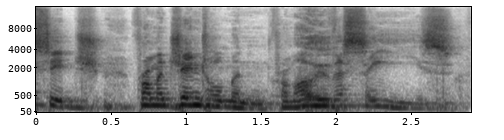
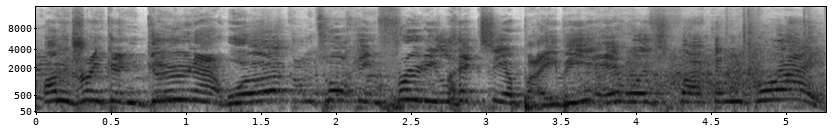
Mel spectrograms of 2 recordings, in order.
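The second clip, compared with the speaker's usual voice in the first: hammed-up swagger; 6 semitones higher than usual. Montage-style hype.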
